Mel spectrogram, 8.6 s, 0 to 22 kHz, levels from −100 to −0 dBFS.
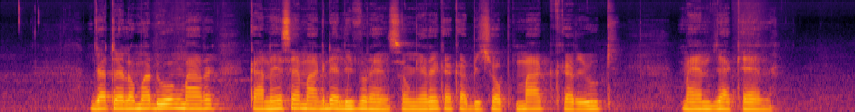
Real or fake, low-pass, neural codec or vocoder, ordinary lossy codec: real; none; none; none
